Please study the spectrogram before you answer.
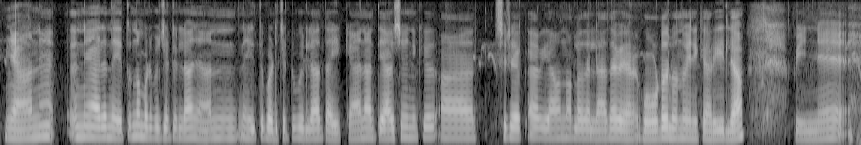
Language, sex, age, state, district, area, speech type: Malayalam, female, 60+, Kerala, Idukki, rural, spontaneous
